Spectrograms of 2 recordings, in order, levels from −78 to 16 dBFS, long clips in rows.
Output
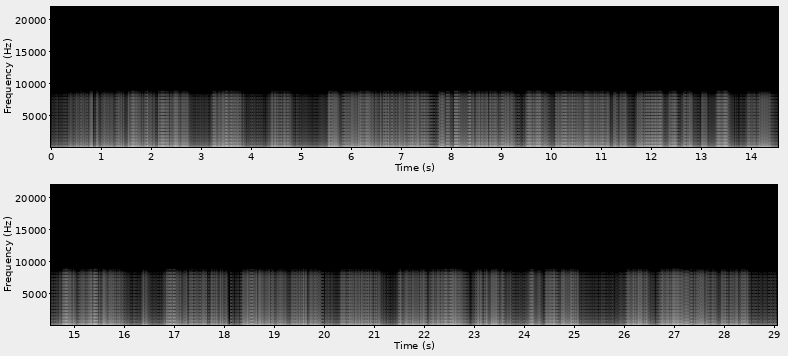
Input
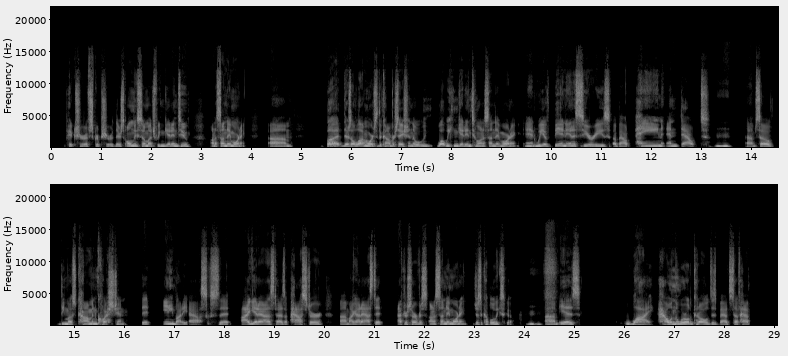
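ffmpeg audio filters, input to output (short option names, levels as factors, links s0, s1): -af "aeval=exprs='val(0)+0.5*0.0237*sgn(val(0))':c=same,aresample=16000,acrusher=samples=32:mix=1:aa=0.000001,aresample=44100,volume=2"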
